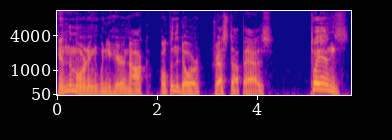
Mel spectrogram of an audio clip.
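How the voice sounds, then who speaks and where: An older man with a fairly low voice reads a picture book aloud to young children. His delivery is playful and expressive, with big swoops in pitch and a slow, unhurried pace. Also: dry recording, studio quality. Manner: playful, acts out exclamations and questions.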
